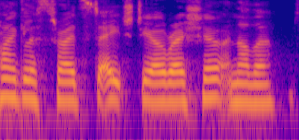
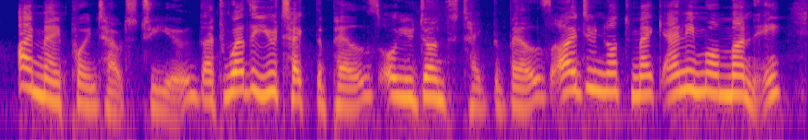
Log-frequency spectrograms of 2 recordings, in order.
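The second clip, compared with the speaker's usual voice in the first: acted, deeply offended, indignant and affronted voice; 4 semitones higher, 3 dB louder than usual. Retelling what a specialist said back: imitating an indignant voice. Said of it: "he said in the most indignant voice".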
